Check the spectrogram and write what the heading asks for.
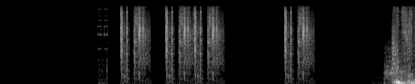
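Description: A DSLR camera: a short focus-confirm beep about a second in, then the shutter firing in three quick bursts of rapid clicks, as in continuous shooting. Near the end comes a low hit.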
